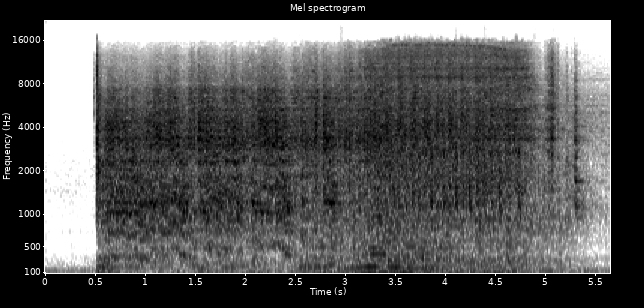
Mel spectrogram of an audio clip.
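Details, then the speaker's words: 1969 Ford Mustang Mach 1 not run in about 30 years, oil not yet changed, first crank after fitting missing linkages and throttle cable; catches into a rough, uneven run with a faint tapping, a possible light knock. "I don't like the way it sounds it's got no oil or uh I didn't do the I didn't change the oil yet that sounded like a little bit of a knock well it's hasn't ran in 30 years"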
